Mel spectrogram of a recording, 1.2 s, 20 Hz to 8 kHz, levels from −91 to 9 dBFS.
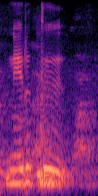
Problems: continuous background conversations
